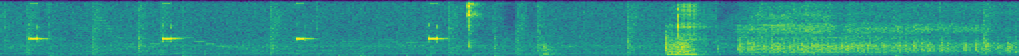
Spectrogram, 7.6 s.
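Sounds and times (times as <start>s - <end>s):
treadmill high-pitched electronic beeps: 0.2s - 2.4s
treadmill motor starting and whirring: 5.5s - 7.6s.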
